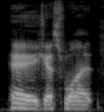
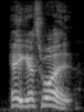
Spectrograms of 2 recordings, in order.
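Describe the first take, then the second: First: It is said in a subdued, somber tone. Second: It is said in a cheerful, joyous tone. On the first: Sad news is coming. The speaker calls it right. "So let's let's do take two" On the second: Good news is coming. The speaker calls it wrong. "I said that with way too joyous of an inflection"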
